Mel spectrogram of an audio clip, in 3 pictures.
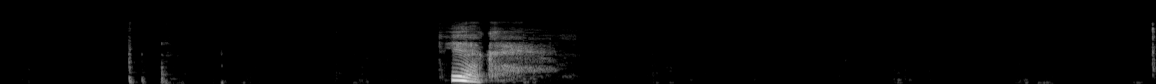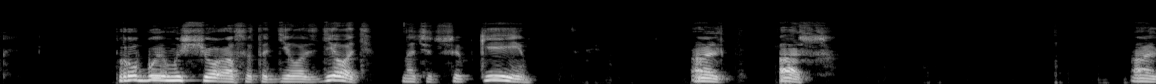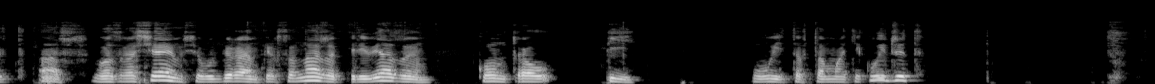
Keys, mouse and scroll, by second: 1.5 KP_1, 2.6 shift+middle click, 4.9 click, 12.7-21.0 drag, 23.5 alt+h, 25.7 click, 26.7 shift+click, 29.2 ctrl+p.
